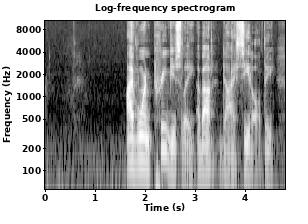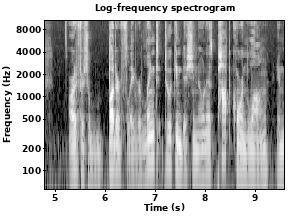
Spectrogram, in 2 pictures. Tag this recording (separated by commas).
Speech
